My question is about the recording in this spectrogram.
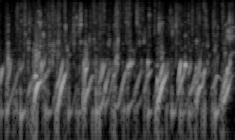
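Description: Cartoon bubbling sound effect: a quick run of short rising bloops, about seven a second.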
